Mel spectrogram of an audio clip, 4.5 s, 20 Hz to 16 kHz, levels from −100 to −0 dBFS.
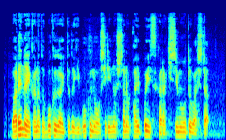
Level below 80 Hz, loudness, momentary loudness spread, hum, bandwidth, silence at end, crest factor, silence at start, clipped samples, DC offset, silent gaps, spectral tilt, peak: -72 dBFS; -28 LUFS; 9 LU; none; 11.5 kHz; 0.35 s; 20 dB; 0.25 s; under 0.1%; under 0.1%; none; -5.5 dB/octave; -8 dBFS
